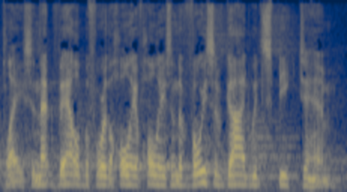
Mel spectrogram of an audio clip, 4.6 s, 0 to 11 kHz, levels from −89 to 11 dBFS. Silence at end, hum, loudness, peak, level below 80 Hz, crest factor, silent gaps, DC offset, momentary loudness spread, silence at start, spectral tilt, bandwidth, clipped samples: 0 s; none; -23 LUFS; -4 dBFS; -60 dBFS; 20 dB; none; under 0.1%; 6 LU; 0 s; -4.5 dB/octave; 11 kHz; under 0.1%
